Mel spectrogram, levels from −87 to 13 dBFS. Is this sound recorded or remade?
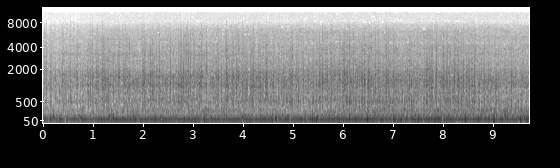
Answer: recorded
